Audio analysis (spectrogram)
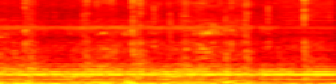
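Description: A sewing machine runs steadily while stitching a getaway bag, a continuous close mechanical whir with a faint rhythmic needle patter throughout and no talking.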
